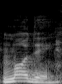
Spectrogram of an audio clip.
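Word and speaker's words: Mahdi: M-A-H-D-I. Modi. The way they pronounce my name in Israel.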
